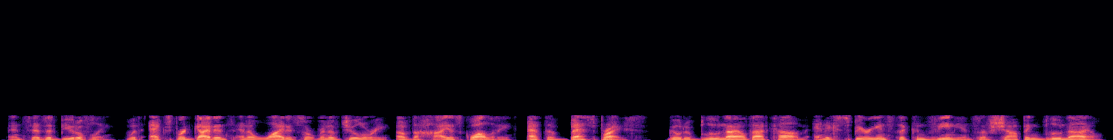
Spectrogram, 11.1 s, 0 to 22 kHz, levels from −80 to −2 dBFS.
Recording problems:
high frequencies cut off; severe; nothing above 4 kHz
garbled, watery; slightly

